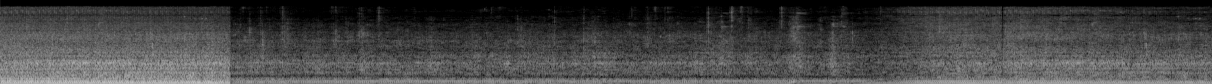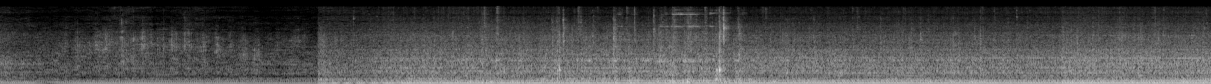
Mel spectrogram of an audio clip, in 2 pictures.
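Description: A tractor engine hums steadily close by.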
